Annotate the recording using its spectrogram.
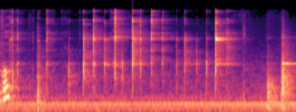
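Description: Light ceramic-on-glass clinks as icing sugar is tipped and knocked out of a white ramekin into a small glass bowl: a quick, uneven run of about a dozen ringing ticks, the loudest near the end.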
